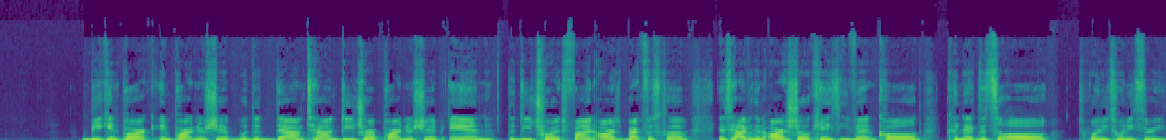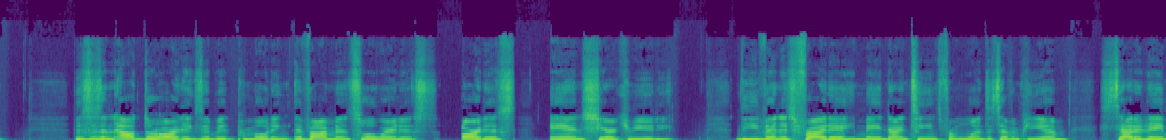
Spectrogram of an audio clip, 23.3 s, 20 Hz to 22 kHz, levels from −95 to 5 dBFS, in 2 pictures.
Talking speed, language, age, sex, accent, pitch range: 135 wpm, English, 20-39, male, American, 110-145 Hz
